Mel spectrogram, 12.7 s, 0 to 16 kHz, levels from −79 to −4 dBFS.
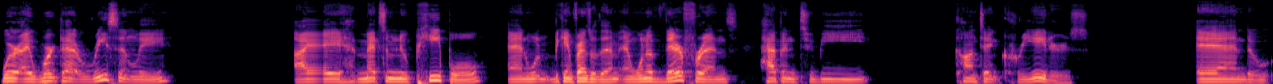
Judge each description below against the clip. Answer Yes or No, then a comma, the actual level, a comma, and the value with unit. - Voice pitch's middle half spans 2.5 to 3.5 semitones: Yes, average, 2.9 semitones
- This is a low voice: Yes, low, 120 Hz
